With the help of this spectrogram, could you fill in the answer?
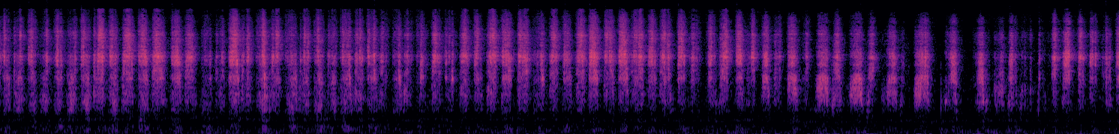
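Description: A wooden stylus scrapes steady strokes across a black wax-coated scratch art paper page in a spiral pad. The result is a dry, bright scratching rasp, repeated in quick, uneven strokes about two to three times per second over a faint low background hum.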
